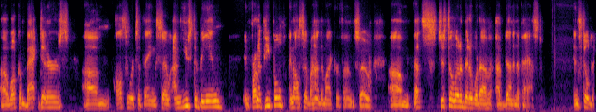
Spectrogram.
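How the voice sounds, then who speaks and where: A man with a bright, forceful voice speaks at a middle pitch. He sounds like a sports broadcaster being interviewed, explaining things in a conversational way. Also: moderate pace, rough recording. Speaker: guest, radio sports broadcaster.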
